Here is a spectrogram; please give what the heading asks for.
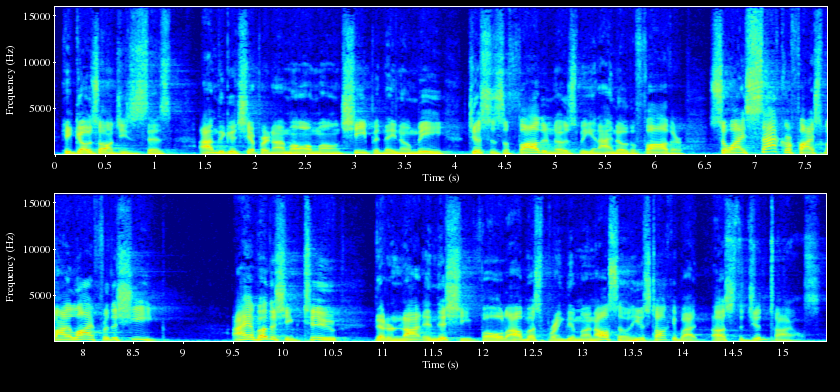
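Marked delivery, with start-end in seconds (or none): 1.5-13.4 raised, loud preacher's reading voice; preacher reading John aloud to the church; scripture reading. Acted. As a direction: proclaim the Bible passage to the congregation. Reads scripture passage aloud.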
